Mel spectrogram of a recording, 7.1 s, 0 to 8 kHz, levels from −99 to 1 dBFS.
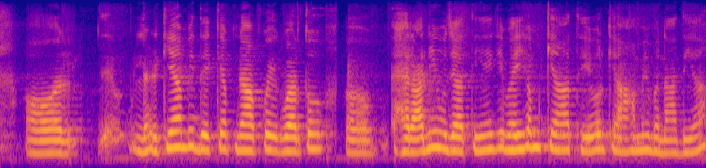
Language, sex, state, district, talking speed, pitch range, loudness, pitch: Hindi, female, Uttar Pradesh, Hamirpur, 210 wpm, 200-235 Hz, -22 LUFS, 215 Hz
